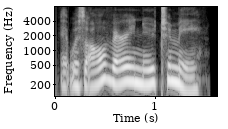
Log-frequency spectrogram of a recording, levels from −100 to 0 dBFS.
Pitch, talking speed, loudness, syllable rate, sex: 200 Hz, 260 wpm, -13 LUFS, 5.7 syllables/s, female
